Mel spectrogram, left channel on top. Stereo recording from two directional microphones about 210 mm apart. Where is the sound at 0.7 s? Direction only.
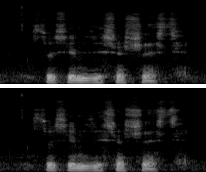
Centre (ahead or behind).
